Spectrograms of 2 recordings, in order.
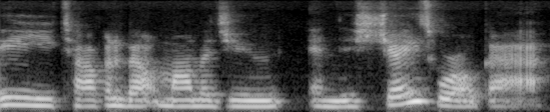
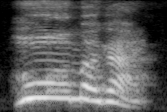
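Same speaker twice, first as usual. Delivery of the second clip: retold surprise; 10 semitones higher, 3 dB louder than usual. Reacting to the podcast news.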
